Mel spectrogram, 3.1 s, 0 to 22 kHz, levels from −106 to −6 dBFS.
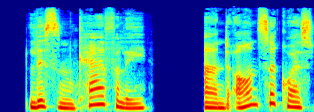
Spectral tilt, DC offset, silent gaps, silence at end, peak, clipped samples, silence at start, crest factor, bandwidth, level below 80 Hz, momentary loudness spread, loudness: -5.5 dB/octave; under 0.1%; 1.54-2.02 s; 0.05 s; -2 dBFS; under 0.1%; 0.3 s; 16 dB; 16.5 kHz; -62 dBFS; 5 LU; -19 LUFS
